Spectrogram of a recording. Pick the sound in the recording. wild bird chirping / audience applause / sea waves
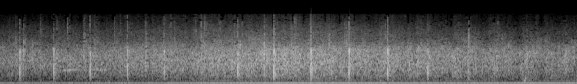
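audience applause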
